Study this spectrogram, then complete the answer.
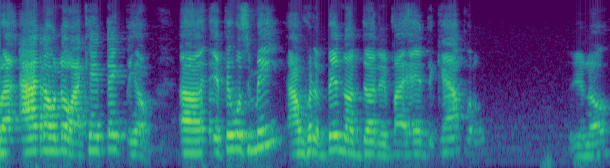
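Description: With a Southern US accent, a man talks at a fairly quick pace in a high voice, his pitch varying in an ordinary way. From Texas, small town. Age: 30s. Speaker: YouTube commentator. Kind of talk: casual chat. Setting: live stream.

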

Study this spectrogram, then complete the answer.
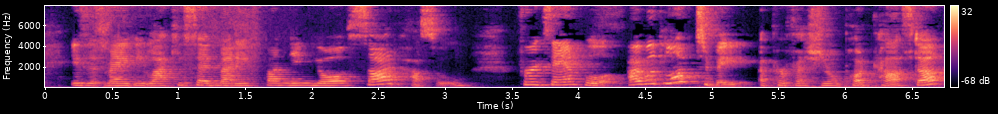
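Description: Over noticeable background noise, a woman with an Australian accent speaks at a moderate pace and a fairly high pitch with lively intonation. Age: 20s. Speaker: podcast co-host. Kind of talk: casual chat.

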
